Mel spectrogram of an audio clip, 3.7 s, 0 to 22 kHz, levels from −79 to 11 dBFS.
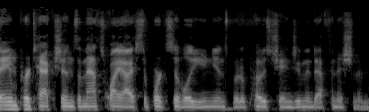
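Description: A short bit of speech, and nothing technically wrong turns up anywhere in it.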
